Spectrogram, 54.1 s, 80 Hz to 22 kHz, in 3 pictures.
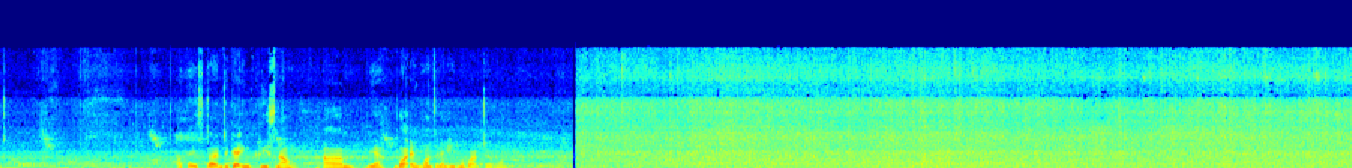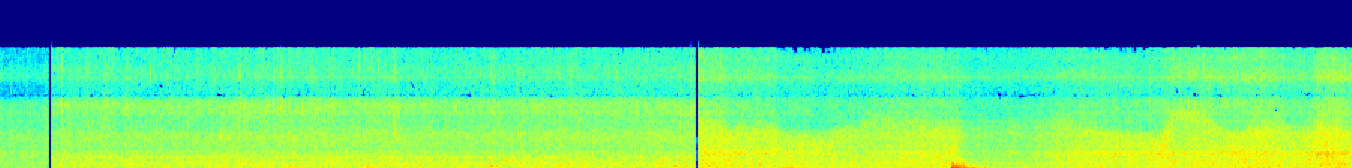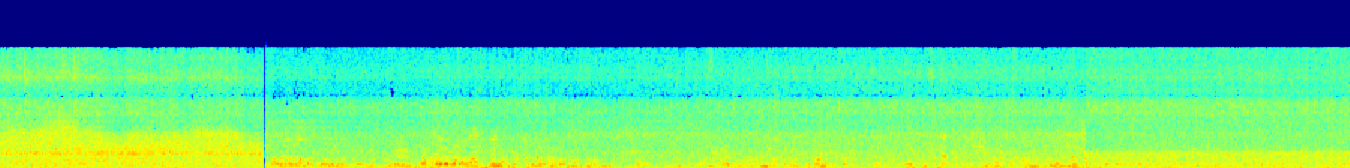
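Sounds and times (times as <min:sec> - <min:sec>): rain falling: 0:07.1 - 0:54.0
low thud: 0:30.6 - 0:31.9.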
